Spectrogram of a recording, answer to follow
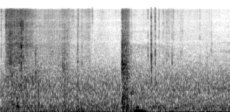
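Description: Quiet outdoor background with faint crunching of footsteps in snow, and one sharper crunch about a second in.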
